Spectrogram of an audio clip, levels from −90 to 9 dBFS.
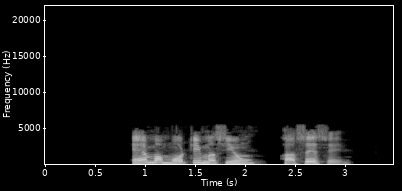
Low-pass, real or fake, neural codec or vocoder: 5.4 kHz; real; none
